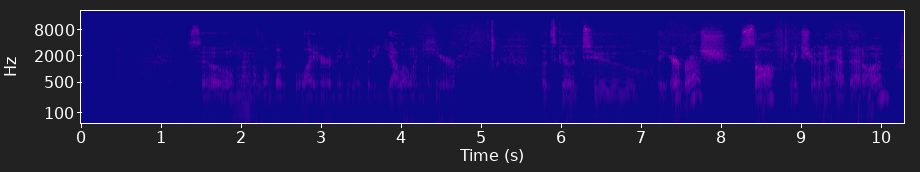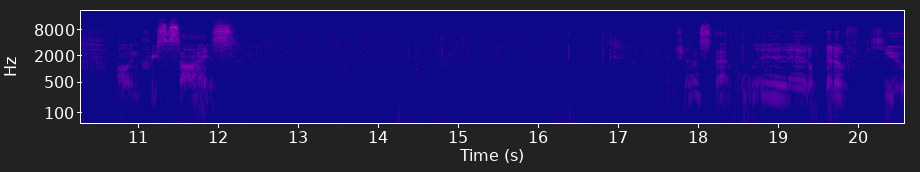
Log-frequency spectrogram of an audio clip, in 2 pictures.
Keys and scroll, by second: 9.7 space, 14.3 space, 16.3 space, 18.5 space, 19.5 [.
